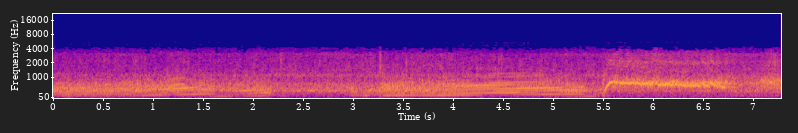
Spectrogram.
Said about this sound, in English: Oh, look. Car coming fast. Running close to the curb over there.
